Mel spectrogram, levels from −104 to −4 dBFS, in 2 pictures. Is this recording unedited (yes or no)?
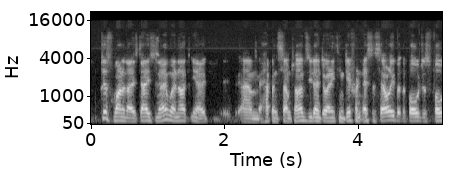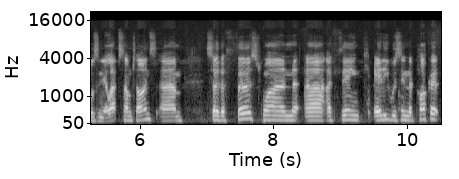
yes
